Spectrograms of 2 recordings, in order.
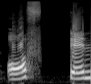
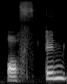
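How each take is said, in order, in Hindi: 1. अंत संख्या ten जैसा बोला जाता है। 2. t एक हल्के अंत के साथ बोला जाता है। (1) "पर ऑफ टेन नहीं कह सकते हैं" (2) "या ऑफ्टन कह सकते हैं"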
